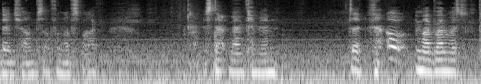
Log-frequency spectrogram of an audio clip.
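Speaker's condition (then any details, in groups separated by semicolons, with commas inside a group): Cerebral palsy; cannot stand beyond 10 minutes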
